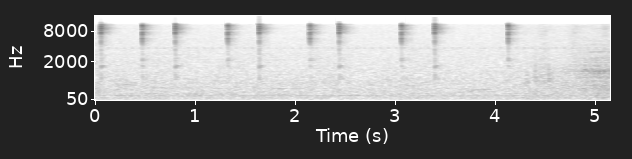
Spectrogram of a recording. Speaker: that pink wire it's a drive to the relay which should drive from five volts from the Arduino and that that pot is 5 volts so if we touch that - there yep we get it rather we get it click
